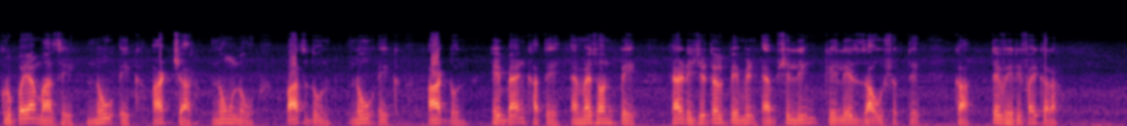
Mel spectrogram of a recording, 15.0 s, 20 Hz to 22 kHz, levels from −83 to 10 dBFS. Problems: constant background noise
